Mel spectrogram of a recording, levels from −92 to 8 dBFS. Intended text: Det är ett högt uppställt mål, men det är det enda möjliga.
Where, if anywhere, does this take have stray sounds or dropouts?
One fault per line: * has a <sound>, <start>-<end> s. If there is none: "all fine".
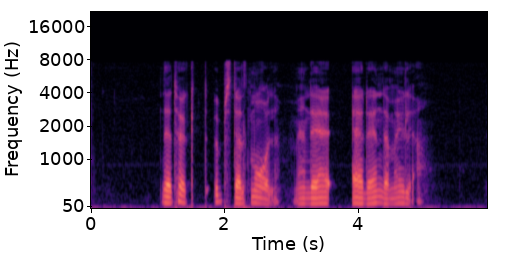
all fine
